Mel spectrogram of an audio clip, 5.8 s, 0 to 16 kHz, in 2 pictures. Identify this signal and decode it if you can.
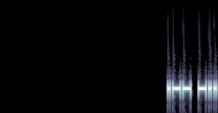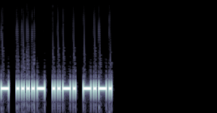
Morse code, heard as a keyed tone, about 36 wpm, 700 Hz. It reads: WX4FC
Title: USA Call Signs - 5 Characters - Repeated 3x - 35wpm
